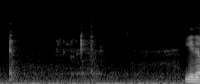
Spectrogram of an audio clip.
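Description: Fresh lime juice poured from a small glass into a mason jar of ice, a soft trickle with a few light glass clinks.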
